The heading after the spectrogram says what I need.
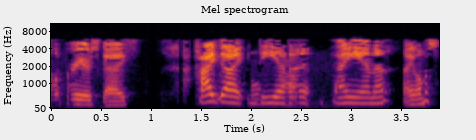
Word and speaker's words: Dianna: prayers guys hide idea Diana I almost called you Deon haha hi Mary Margaret hi in german it's pronounced Tiana is it yeah I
